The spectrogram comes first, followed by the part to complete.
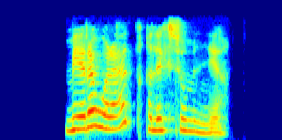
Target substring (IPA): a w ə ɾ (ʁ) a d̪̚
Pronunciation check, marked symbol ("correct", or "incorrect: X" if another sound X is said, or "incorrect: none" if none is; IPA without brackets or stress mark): incorrect: ʕ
